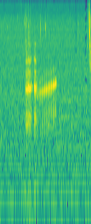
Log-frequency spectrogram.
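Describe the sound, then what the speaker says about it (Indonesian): A frog croaks in a short burst of two or three quick chirps followed by a longer trill, fairly close, alone against a quiet background. "Lihat tuh banyak kodok di situ."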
